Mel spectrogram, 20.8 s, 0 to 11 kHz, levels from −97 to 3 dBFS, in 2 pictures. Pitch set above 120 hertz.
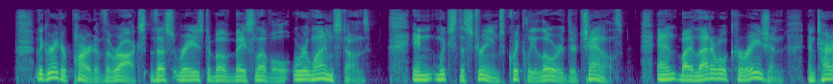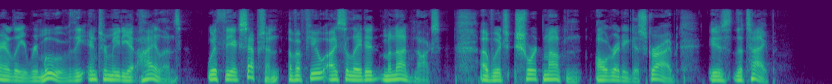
No: low, 115 Hz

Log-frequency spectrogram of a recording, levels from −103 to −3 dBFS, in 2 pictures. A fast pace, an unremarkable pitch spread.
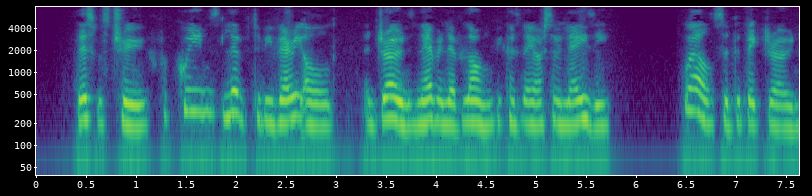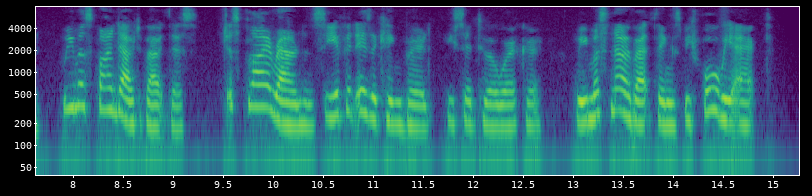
Yes: fast, 210 wpm; average, 3.7 semitones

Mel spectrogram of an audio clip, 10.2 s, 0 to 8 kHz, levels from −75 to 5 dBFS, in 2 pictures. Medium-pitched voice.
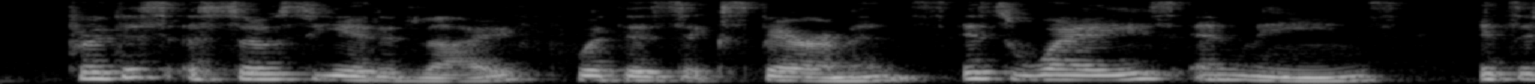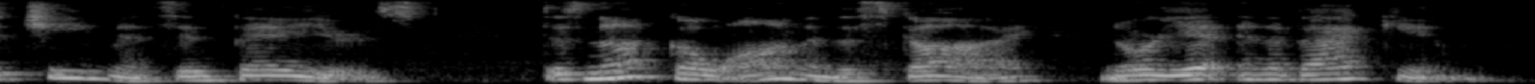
Yes: medium, 170 Hz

